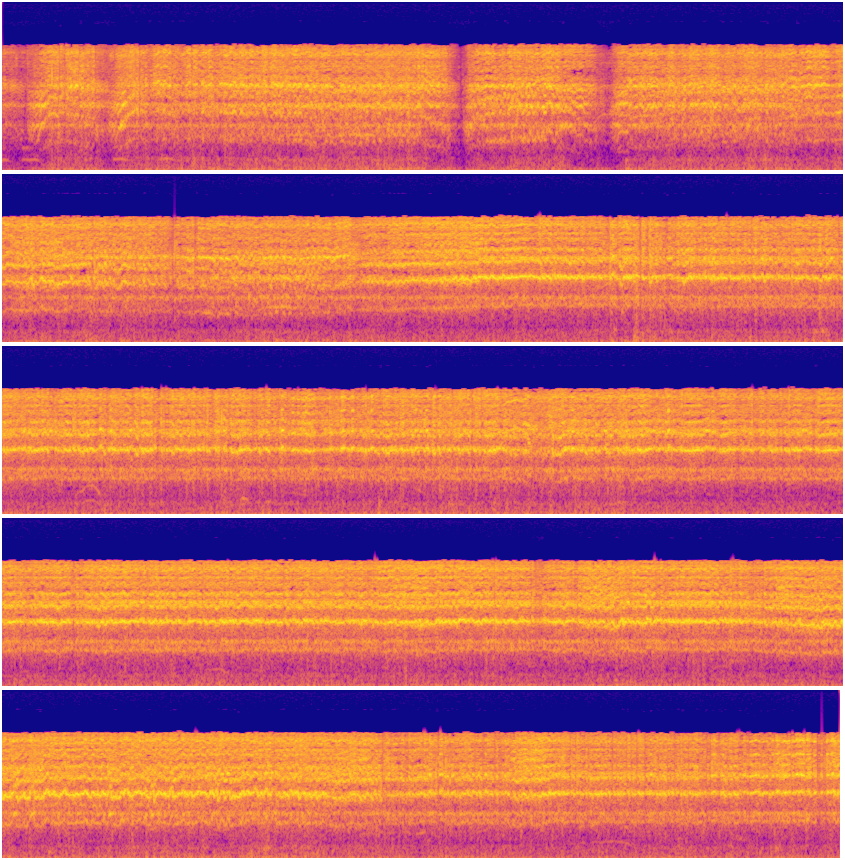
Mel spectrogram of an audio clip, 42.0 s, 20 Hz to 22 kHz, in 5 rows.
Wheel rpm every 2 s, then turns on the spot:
100, 200, 120, 160, 190, 200, 210, 230, 230, 230, 230, 240, 230, 230, 230, 230, 220, 190, 200, 230, 230.
none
